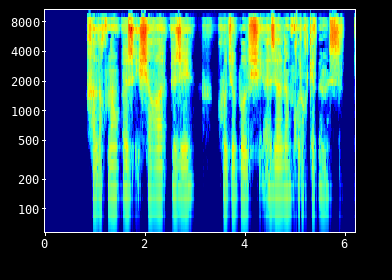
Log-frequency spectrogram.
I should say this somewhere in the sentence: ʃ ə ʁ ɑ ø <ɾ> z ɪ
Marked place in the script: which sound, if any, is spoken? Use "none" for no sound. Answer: none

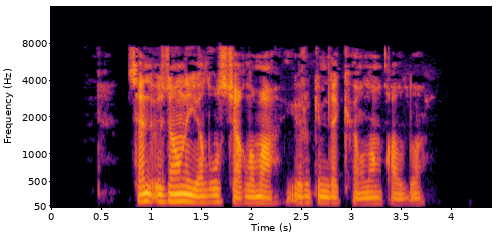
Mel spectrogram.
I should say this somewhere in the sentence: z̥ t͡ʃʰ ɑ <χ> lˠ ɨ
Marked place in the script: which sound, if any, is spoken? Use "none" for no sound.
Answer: ʁ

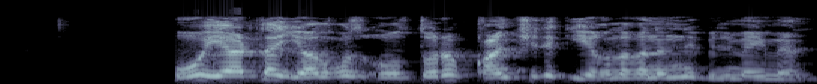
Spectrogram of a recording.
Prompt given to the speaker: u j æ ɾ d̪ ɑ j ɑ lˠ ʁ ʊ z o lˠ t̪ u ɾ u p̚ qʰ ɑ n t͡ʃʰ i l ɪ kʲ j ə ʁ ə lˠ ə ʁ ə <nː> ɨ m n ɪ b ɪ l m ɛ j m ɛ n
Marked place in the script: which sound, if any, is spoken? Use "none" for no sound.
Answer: n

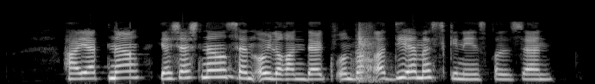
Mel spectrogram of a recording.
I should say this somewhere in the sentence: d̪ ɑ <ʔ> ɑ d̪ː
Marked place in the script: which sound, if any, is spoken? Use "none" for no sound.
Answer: q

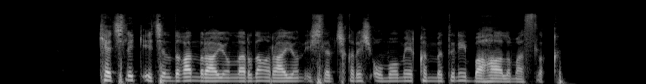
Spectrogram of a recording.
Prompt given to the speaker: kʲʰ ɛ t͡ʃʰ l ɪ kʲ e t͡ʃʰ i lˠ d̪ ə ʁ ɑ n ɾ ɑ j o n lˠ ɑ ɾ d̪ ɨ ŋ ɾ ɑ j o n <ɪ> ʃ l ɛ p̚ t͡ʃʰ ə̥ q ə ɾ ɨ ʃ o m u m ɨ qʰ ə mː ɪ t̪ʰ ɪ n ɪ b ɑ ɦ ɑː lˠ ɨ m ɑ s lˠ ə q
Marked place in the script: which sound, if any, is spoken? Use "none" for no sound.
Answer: i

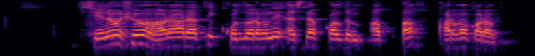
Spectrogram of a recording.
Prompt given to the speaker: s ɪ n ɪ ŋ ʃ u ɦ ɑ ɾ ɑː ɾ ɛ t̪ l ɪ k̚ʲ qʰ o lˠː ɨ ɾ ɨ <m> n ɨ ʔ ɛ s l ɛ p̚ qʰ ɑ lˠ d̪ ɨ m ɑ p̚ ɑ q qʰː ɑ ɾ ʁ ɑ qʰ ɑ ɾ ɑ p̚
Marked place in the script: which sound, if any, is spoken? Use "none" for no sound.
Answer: ŋ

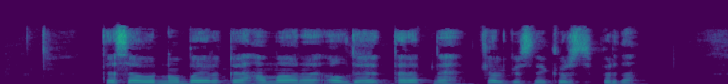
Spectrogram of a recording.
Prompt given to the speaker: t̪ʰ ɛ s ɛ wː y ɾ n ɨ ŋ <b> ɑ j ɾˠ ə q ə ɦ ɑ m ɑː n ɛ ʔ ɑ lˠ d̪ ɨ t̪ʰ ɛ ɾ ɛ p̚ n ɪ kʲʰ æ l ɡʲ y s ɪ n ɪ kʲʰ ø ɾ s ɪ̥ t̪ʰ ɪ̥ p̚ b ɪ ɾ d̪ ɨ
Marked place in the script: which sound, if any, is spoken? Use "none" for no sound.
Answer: b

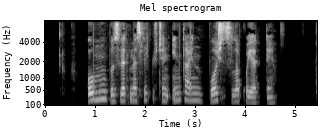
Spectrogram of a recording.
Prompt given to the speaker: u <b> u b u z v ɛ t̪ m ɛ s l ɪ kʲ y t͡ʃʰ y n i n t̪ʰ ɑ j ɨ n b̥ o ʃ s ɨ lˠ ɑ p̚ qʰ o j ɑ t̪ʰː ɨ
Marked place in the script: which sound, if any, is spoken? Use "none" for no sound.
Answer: m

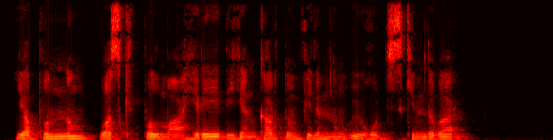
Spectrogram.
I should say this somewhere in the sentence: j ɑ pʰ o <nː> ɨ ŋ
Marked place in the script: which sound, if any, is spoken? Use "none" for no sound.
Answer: nː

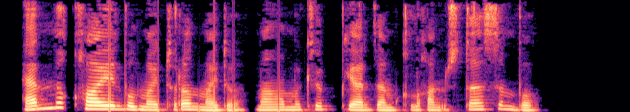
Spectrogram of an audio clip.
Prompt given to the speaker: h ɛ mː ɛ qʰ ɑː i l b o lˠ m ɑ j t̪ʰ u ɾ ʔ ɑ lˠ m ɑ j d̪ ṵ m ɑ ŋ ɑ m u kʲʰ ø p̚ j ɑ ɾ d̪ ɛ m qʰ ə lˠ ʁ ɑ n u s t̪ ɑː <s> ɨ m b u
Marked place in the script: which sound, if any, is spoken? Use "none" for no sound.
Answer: s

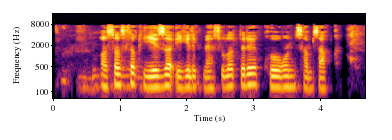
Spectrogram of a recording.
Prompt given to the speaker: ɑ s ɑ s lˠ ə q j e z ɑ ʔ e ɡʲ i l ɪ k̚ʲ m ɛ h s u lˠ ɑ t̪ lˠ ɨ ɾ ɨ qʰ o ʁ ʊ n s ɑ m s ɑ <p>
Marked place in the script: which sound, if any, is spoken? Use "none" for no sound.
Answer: q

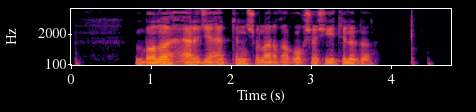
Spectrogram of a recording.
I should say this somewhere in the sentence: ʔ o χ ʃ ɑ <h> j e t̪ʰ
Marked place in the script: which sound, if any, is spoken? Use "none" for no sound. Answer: ʃ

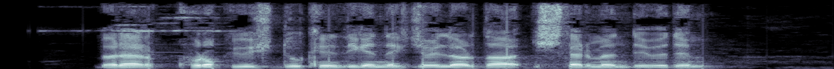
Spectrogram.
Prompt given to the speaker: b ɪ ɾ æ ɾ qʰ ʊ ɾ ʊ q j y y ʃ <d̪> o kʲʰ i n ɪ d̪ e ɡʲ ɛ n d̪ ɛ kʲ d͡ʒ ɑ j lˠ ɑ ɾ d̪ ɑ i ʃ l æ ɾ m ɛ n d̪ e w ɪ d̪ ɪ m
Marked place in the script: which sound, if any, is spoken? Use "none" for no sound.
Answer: d̪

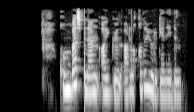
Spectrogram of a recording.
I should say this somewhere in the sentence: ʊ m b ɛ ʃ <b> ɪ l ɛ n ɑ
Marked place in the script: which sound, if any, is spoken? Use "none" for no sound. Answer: b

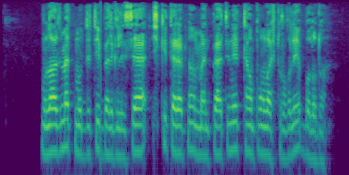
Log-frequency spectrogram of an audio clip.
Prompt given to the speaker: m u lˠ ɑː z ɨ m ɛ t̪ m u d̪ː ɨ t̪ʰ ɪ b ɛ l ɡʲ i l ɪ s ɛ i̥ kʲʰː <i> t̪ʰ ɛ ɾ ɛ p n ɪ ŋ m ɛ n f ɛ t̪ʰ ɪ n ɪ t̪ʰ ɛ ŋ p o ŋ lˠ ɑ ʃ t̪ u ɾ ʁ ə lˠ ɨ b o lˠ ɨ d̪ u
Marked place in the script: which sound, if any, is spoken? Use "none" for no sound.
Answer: i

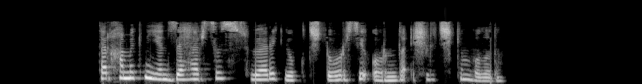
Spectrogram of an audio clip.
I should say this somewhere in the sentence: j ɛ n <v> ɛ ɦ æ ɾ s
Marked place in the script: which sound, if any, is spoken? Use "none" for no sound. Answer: z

